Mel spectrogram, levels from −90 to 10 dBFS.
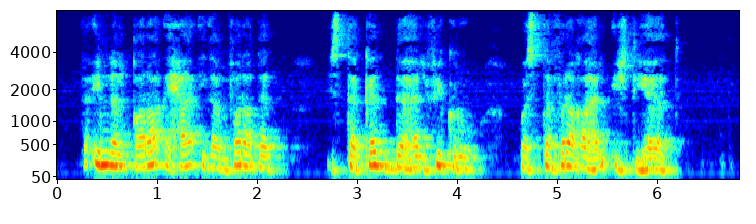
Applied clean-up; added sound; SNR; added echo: none; none; none; none.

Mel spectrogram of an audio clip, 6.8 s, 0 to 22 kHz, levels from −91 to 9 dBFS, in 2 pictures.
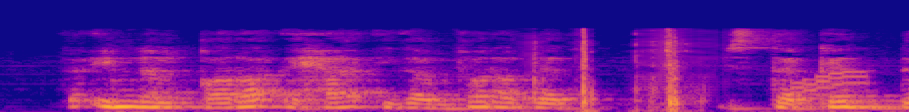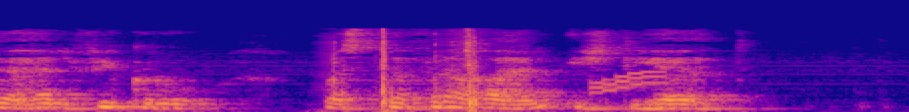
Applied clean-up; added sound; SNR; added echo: none; Telephone; 9 dB; reverberation time 0.2 s.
